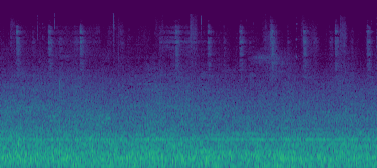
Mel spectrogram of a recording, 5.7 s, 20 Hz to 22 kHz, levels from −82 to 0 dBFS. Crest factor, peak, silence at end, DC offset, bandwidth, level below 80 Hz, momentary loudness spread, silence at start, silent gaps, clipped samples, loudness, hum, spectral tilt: 14 dB; -18 dBFS; 0 s; under 0.1%; 16.5 kHz; -42 dBFS; 1 LU; 0 s; none; under 0.1%; -32 LUFS; none; -6.5 dB/octave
